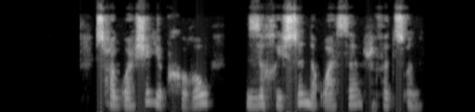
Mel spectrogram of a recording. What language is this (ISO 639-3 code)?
ady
